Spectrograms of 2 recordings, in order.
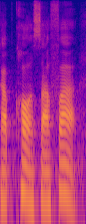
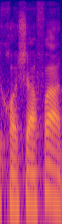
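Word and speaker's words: خسف: ด้วย นะ ครับ นะ ข้อ ซาฟ ยักซีฟู่ ไม่ ใช่ คอ ชาฟ่า นะ ผม อ่าน ออก เสียง เป็น ตัว ชีน ไป อัน นี้ ต้อง แก้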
